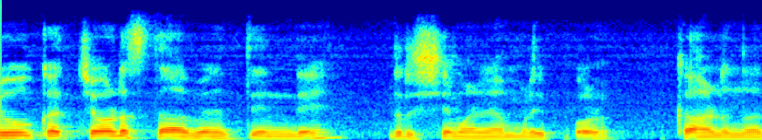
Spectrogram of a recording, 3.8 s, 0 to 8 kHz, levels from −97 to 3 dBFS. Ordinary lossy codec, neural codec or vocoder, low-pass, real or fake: none; autoencoder, 48 kHz, 128 numbers a frame, DAC-VAE, trained on Japanese speech; 7.2 kHz; fake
